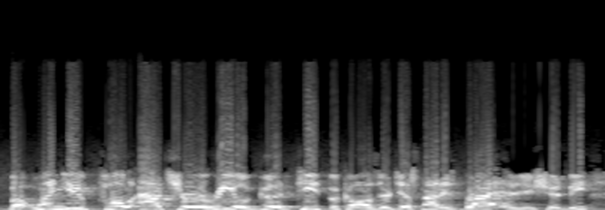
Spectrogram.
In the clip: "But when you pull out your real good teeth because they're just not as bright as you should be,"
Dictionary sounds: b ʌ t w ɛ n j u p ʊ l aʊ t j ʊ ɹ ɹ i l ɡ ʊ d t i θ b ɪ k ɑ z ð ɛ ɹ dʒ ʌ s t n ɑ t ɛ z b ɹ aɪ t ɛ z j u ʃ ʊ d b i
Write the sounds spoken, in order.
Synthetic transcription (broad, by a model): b ʌ t w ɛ n j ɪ p ʊ l aʊ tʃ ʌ ɹ ɹ i l ɡ ʊ d t i θ b ɪ k ɑ z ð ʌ ɹ dʒ ʌ s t n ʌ t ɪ z b ɹ aɪ t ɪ z j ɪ ʃ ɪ d b i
